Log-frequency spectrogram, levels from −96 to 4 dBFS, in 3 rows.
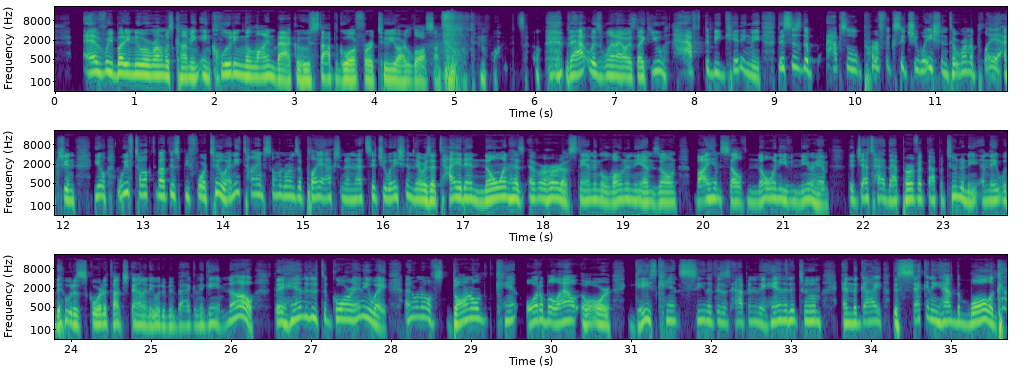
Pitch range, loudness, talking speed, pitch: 145-195 Hz, -22 LUFS, 250 wpm, 170 Hz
